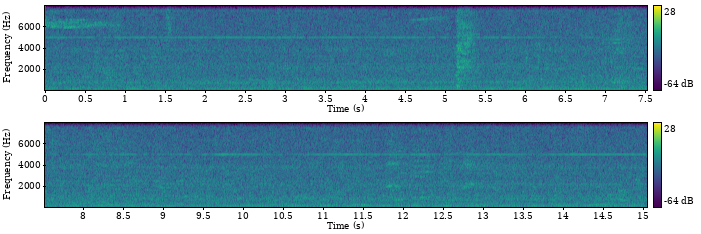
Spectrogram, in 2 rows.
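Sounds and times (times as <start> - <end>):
steady train hum: 0.0 - 15.0.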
